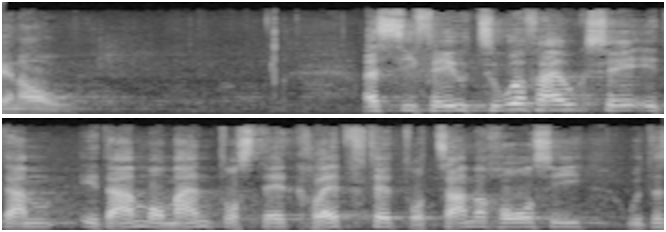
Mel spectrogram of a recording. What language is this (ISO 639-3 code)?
gsw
